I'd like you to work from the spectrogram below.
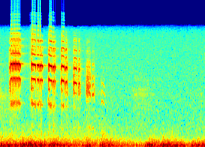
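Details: A male Coqui Francolin calls at sunset in Sabi Sand, South Africa, in late September, advertising territory: a quick series of about six harsh, nasal notes that fade and drop in pitch, over wind rumble; others reply faintly nearby.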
